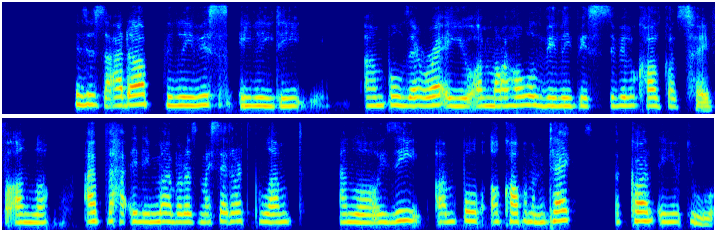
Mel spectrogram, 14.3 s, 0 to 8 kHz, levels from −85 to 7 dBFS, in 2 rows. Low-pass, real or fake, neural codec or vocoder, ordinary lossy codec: 7.2 kHz; fake; codec, 16 kHz in and 24 kHz out, 0.4 kbps, LongCat-Audio-Codec, fine tuned four codebook decoder; Opus, 32 kbps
